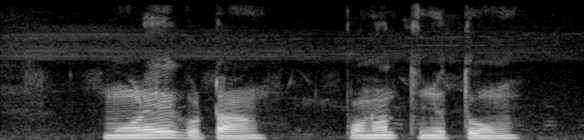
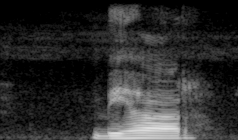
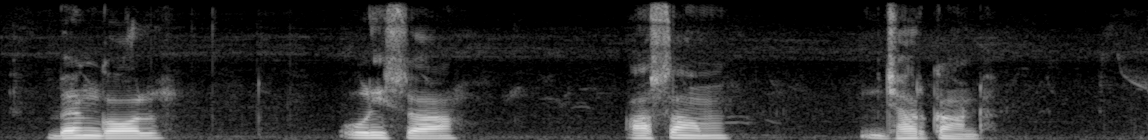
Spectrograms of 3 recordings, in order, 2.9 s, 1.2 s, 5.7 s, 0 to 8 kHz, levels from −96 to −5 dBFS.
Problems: none marked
